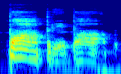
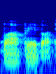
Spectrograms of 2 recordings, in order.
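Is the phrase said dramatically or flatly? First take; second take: dramatically; flatly. First: The phrase is said dramatically, with big expression. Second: The phrase is said flatly, with little expression. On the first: The speaker calls it right. "your face has to go bapre bop" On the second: The speaker calls it wrong. "You can't be like bapre bop"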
